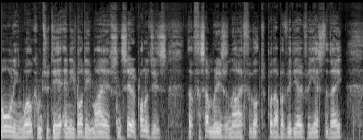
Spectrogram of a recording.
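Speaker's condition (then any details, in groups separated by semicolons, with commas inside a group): No condition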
